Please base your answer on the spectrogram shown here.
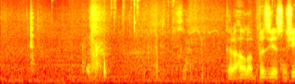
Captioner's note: Dave panting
